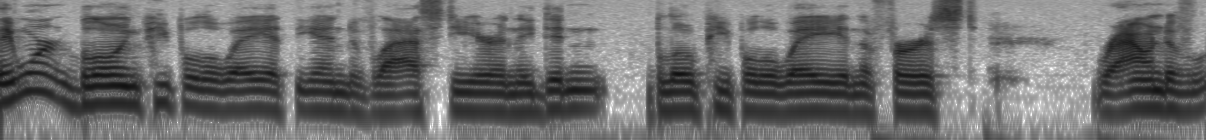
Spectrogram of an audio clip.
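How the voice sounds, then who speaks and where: At a moderate pace, a man talks in an ordinary speaking voice. His pitch is medium and his intonation fairly even. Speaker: podcast co-host. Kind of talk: podcast discussion.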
